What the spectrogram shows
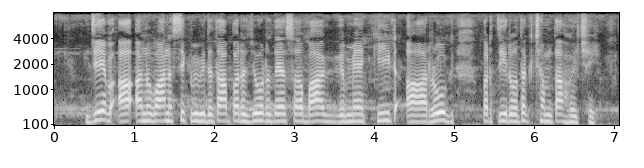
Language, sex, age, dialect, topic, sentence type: Maithili, male, 18-24, Eastern / Thethi, agriculture, statement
